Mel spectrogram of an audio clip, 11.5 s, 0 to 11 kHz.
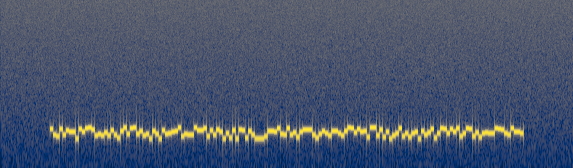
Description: Multi-tone FSK (Olivia or MFSK type), about 250 Hz wide, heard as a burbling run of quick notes, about 15.625 baud.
